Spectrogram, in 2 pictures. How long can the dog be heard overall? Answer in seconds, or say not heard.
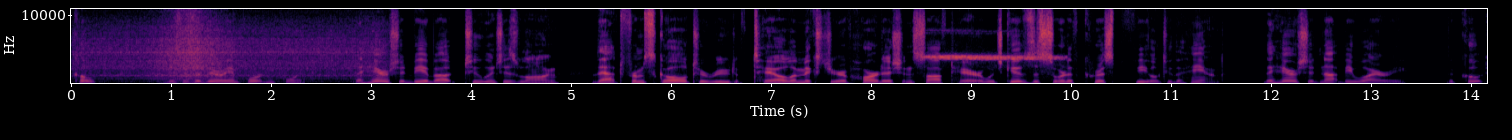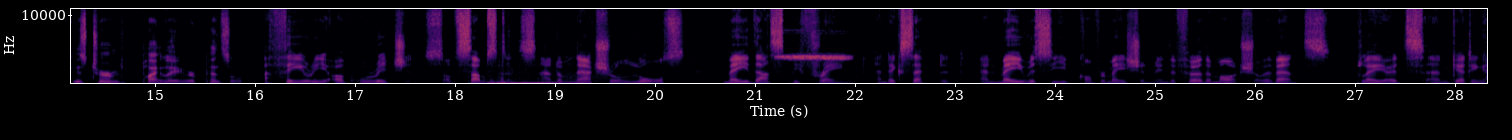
not heard.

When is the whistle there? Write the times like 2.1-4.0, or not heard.
8.4-10.0, 21.1-22.0.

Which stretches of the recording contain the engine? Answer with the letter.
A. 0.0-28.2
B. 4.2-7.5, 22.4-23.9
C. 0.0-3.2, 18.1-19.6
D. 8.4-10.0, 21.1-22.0
C.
